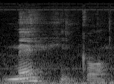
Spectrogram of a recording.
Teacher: me is the louder syllable, it's estrujula, we'll mark it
